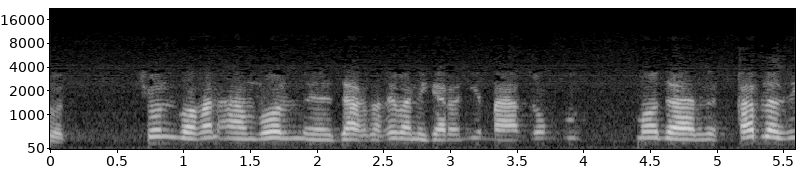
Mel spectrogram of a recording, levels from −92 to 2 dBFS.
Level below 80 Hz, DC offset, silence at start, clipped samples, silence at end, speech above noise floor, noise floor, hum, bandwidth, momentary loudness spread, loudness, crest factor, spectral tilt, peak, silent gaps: -66 dBFS; under 0.1%; 0 s; under 0.1%; 0 s; 34 dB; -57 dBFS; none; 6.4 kHz; 9 LU; -23 LUFS; 18 dB; -6 dB/octave; -6 dBFS; none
